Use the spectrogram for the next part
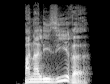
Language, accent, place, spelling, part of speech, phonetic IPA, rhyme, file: German, Germany, Berlin, banalisiere, verb, [banaliˈziːʁə], -iːʁə, De-banalisiere.ogg
- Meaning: inflection of banalisieren: 1. first-person singular present 2. singular imperative 3. first/third-person singular subjunctive I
